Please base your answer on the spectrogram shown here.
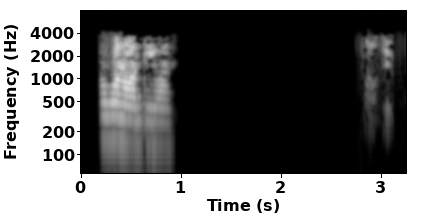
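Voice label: Scottsdale Police South Dispatch; Regional Wrlss Cooperative (RWC) - Smlcst H- Scttsdle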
